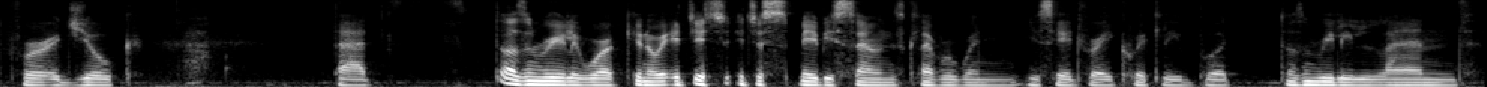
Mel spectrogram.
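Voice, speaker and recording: A man on a podcast, giving an articulate, critical opinion in casual chat and pausing to choose his words. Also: on the low side, little pitch movement, a little mellow. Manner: articulate, critical, pauses mid-thought.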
